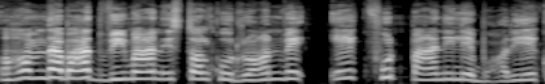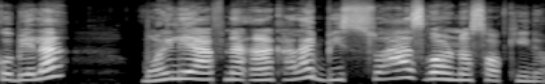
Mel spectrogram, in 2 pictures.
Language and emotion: Nepali, surprised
